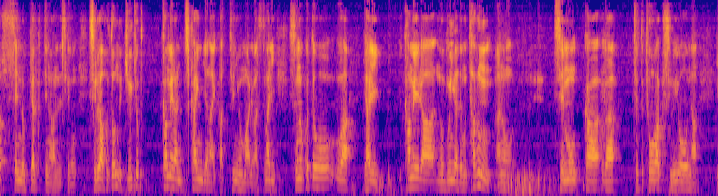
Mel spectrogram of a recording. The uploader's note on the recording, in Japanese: 主催：梅光女学院大学 場所：梅光女学院大学。梅光女学院での講演。講演後半部は別テープの音が 重なってしまっているため、 たいへん聞き取りづらい。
